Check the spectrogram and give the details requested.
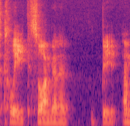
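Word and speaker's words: clique: K click or click there's no consensus on what how it's pronounced but most academics pronounced it as cleek so I'm gonna be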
